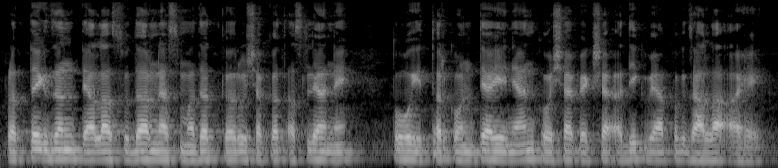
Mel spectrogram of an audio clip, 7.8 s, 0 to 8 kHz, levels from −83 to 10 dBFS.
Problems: constant background noise, continuous background conversations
